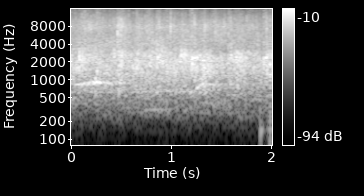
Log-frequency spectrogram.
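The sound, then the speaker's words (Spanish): Congregation clapping hands during a church service, a steady, dense wash of applause that runs unbroken and fairly faint throughout. “Somebody clap your hands”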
